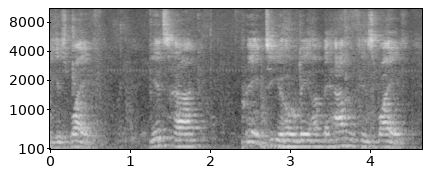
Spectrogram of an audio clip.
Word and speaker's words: Jehovah: Once again, if you hear me saying Jehovah, that's the way that I pronounce the proper name of God, as symbolized here through the YHWH, or in Hebrew, Yud He Vav He.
